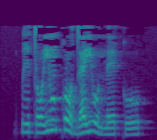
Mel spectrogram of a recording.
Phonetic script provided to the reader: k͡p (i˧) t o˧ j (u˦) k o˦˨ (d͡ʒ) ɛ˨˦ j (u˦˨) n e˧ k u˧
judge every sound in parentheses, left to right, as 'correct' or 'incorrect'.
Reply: correct, incorrect, incorrect, correct

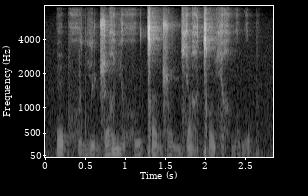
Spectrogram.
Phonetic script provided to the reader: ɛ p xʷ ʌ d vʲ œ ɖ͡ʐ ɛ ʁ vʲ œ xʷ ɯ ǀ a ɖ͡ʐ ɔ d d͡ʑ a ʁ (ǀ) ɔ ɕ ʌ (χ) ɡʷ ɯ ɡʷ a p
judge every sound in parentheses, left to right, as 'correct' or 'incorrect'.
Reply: correct, correct

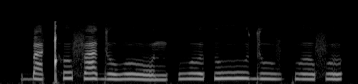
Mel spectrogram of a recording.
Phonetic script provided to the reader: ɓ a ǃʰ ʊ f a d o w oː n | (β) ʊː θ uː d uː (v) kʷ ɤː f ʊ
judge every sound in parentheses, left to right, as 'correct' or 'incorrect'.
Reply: correct, correct

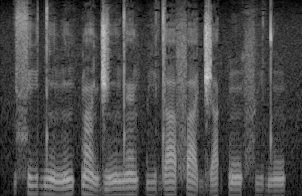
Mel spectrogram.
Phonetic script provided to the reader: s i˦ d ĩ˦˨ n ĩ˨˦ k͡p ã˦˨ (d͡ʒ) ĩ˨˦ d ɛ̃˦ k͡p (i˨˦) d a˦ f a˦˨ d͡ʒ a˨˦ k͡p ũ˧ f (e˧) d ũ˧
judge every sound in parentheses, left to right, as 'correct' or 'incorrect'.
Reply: correct, incorrect, incorrect

